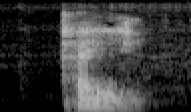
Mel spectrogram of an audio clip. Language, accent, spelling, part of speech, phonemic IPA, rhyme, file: English, Southern England, pe, noun, /peɪ/, -eɪ, LL-Q1860 (eng)-pe.wav
- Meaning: 1. The seventeenth letter of many Semitic alphabets/abjads (Phoenician, Aramaic, Hebrew פ, Syriac ܦ, and others; Arabic has the analog faa) 2. The name of the Cyrillic script letter П / п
